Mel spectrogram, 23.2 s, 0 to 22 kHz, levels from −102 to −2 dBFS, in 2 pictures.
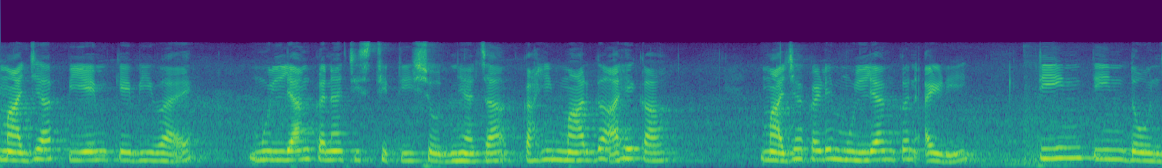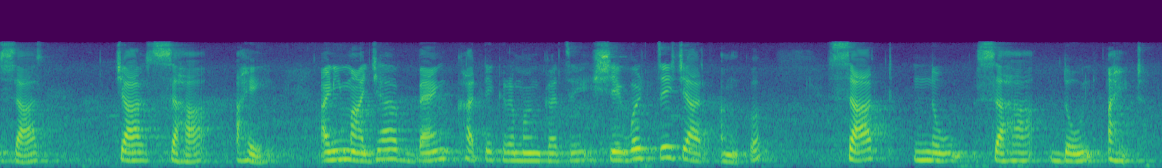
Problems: constant background noise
